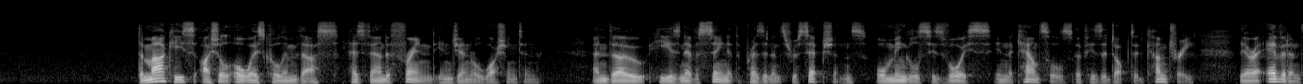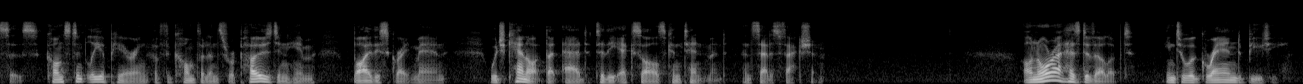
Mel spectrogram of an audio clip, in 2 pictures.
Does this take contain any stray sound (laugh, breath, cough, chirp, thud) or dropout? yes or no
no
